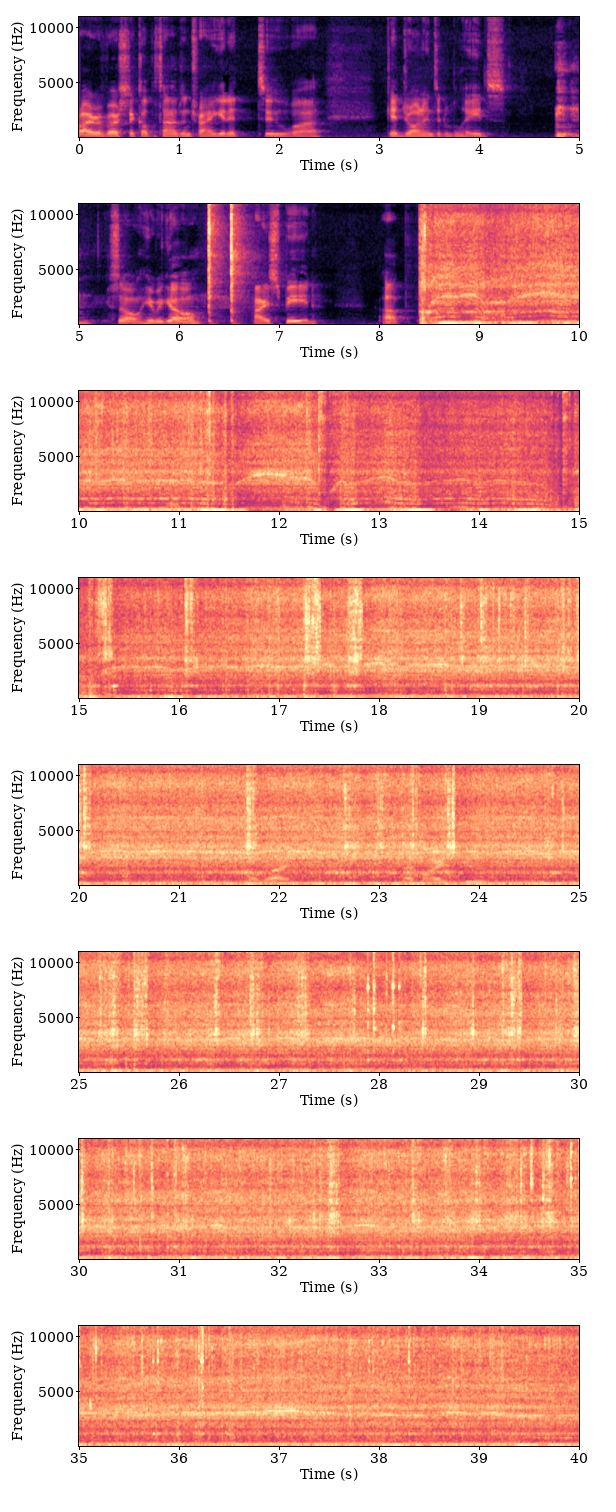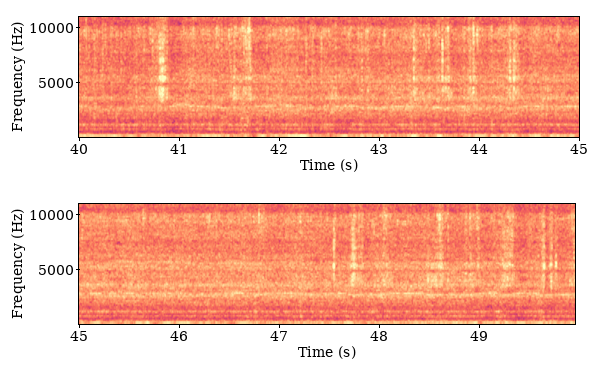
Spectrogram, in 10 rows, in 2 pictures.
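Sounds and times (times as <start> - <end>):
blender running on high: 8.4 - 49.9.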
